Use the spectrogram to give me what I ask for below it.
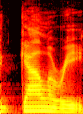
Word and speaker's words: Galleri: So, I'm going to talk about one such test called the gallery test and that's spelled g a l l e r i.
